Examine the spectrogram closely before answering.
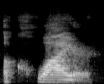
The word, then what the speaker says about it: acquire: Pronunciation of the word acquire. Okay, just repeat after me. Acquire. Acquire. Acquire. Acquire. Not acquire. Acquire. That's it, okay?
